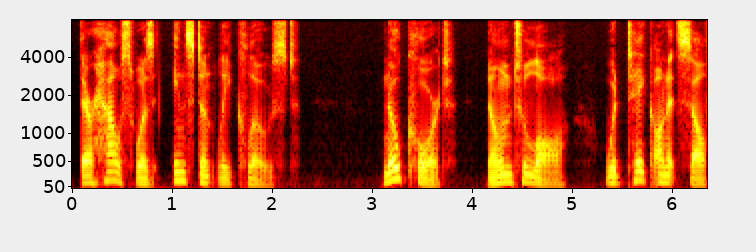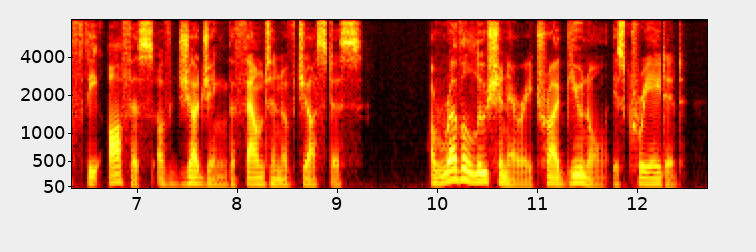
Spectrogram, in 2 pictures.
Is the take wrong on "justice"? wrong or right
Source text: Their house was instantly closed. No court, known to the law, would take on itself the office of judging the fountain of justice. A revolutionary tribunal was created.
right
